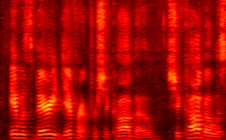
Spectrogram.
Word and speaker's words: Chingachgook: For instance, one of his acute Indian experts, Chingachgook, pronounced Chicago, I think, has lost the trail of a person he is tracking through the forest.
